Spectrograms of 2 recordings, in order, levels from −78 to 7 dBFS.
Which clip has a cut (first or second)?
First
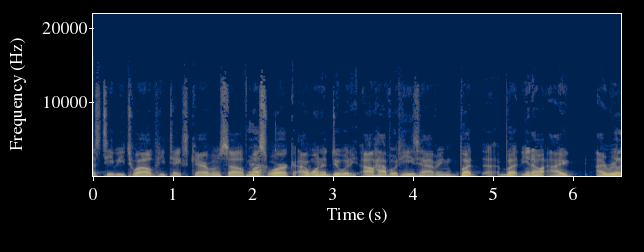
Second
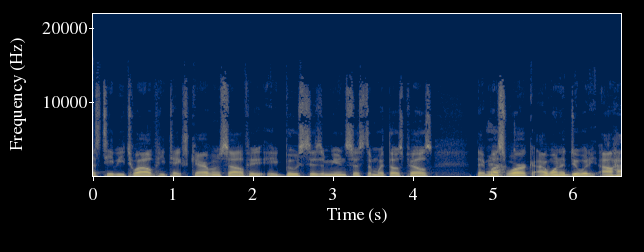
first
